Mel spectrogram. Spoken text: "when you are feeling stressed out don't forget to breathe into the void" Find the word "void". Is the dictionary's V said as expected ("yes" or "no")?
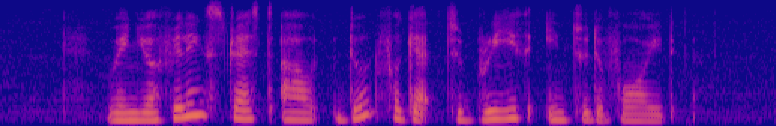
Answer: yes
